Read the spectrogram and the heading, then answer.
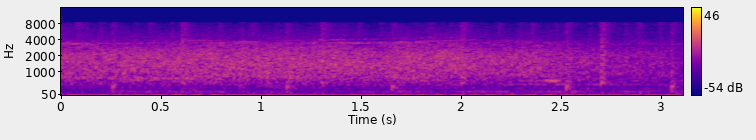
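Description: A big hockey arena crowd roars steadily for several seconds as players Bailey and Shore meet and reunite, a dense wash of cheering and shouting with scattered claps and a faint low hum underneath.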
